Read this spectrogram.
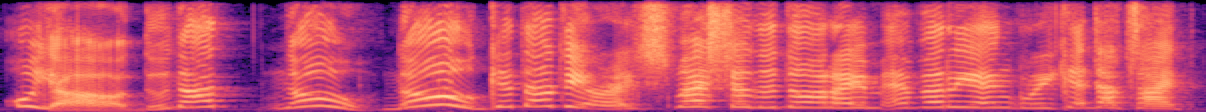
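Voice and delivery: high-pitched mock anger; angry little rabbit. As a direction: scold in a tiny squeaky voice.

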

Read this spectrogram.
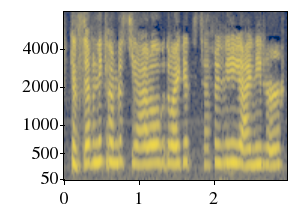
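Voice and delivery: high pleading voice; mother begging staff, high and pleading. Retold or imitated. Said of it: "I was like".

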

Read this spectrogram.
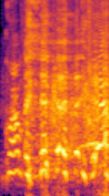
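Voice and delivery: high, loud laughing. Real, not acted. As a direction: laugh out the name. Laughs at student's name.

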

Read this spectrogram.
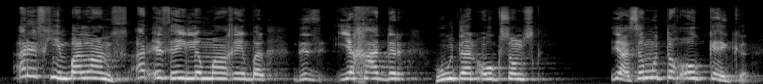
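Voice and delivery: exasperated high-pitched comic rant; worked-up rant. Acted. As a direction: climb high and hammer it home. Comedian ranting about mismatched couple.

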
